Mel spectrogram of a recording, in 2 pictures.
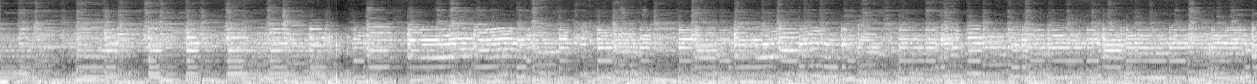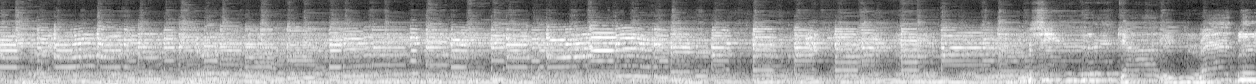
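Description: Live rockabilly trio playing an instrumental break without vocals: an electric guitar lead line over strummed acoustic rhythm guitar and a plucked upright double bass.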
